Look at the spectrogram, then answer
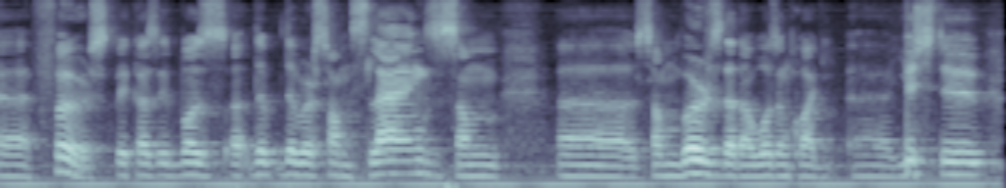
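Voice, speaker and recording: A man in his forties with an Iranian accent answering interview questions, pausing often on filler sounds. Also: mid-range voice, little pitch movement, a little hiss or hum. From Iran. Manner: hesitant, many filled pauses. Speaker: dentist interviewee.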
